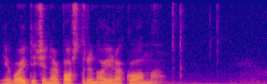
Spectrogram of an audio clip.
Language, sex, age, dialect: Faroese, male, 36-60, Norðurstreymoy/Eysturoy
